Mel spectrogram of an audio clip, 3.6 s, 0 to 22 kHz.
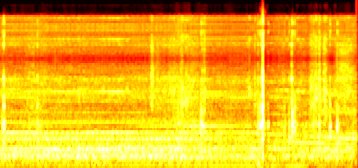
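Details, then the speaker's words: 10-year-old Heil gas furnace draft inducer motor running before replacement; a constant high, thin whine at one pitch over the blower hum with a few knocks, audible upstairs, from a worn inducer motor bearing. "hope you can hear that whining it's whining making a whining"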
